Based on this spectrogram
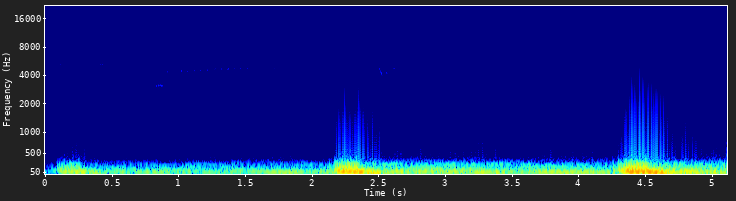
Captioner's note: slow indistinct rumbling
